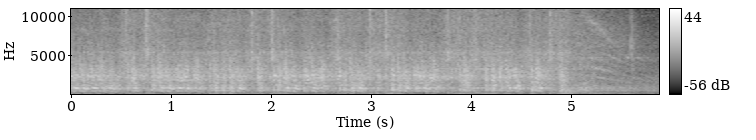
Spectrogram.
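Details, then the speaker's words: 1964 Cadillac V8 with points ignition, sat 17 years, new oil and filter, charged battery, fuel from a jug to the carburetor, starting fluid: steady fast cranking for several seconds, never catches; test light shows no spark. "so it looks like we are not getting spark we need to figure out why i threw my test light on it no spark"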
